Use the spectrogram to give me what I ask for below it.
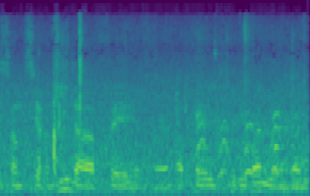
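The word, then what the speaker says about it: Aixirivall: celle-ci, donc Sampere d'Aix-et-Rival, ça se prononce Aix-et-Rival, voilà.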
